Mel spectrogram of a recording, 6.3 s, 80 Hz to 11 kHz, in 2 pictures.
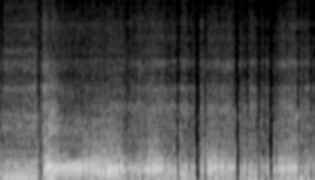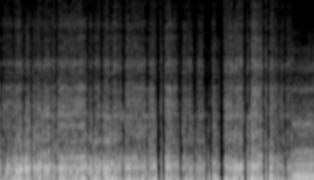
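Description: A 2018 KTM supermoto motorcycle is ridden with a loud, close engine roar that rises and falls, mixed with heavy wind buffeting and clattering. No speech.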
